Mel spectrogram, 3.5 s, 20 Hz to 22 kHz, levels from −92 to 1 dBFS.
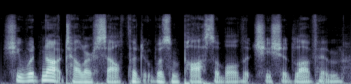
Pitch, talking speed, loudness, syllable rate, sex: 110 Hz, 240 wpm, -22 LUFS, 5.4 syllables/s, male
